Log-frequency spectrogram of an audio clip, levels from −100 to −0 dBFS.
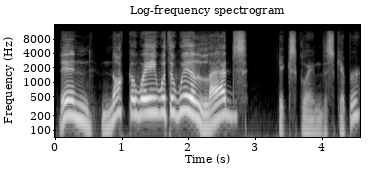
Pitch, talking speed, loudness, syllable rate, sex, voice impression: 175 Hz, 130 wpm, -18 LUFS, 3.7 syllables/s, male, masculine, adult-like, cool, slightly intellectual, slightly calm, slightly elegant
